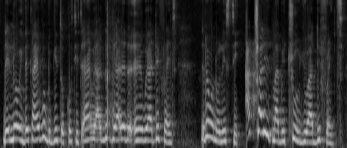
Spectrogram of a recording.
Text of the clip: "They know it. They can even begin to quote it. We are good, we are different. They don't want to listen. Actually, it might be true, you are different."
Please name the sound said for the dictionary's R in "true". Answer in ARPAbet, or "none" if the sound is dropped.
R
